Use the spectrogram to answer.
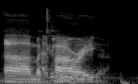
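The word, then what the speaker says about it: Makkari: Makari. Yeah, having her. A car in it, Jason. Having her be And mute. it rhymes with Ferrari.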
